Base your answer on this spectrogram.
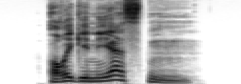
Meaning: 1. superlative degree of originär 2. inflection of originär: strong genitive masculine/neuter singular superlative degree
- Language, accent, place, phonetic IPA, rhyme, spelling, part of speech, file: German, Germany, Berlin, [oʁiɡiˈnɛːɐ̯stn̩], -ɛːɐ̯stn̩, originärsten, adjective, De-originärsten.ogg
